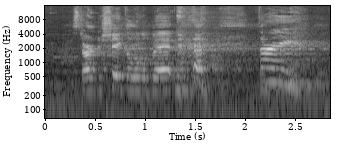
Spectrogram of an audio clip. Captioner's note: laughs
